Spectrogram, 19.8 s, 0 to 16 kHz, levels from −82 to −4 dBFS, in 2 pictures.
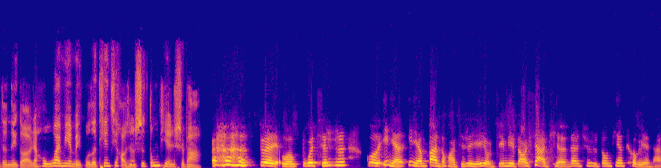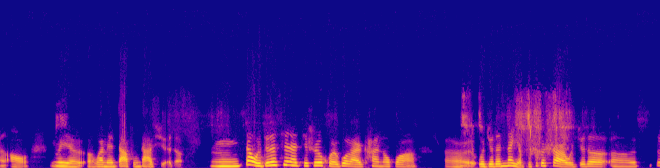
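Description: No technical faults can be heard anywhere in the clip. Nothing in the audio breaks, jumps or drops out at any point.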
